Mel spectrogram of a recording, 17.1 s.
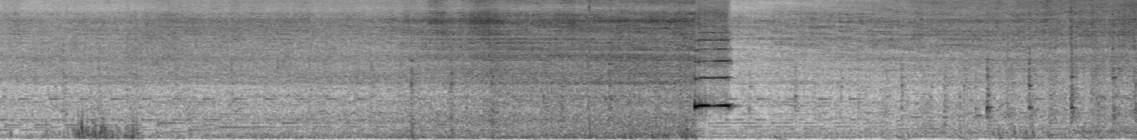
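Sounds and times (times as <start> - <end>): steam train running: 0.0 - 17.0
steam whistle blast: 10.3 - 11.2.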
